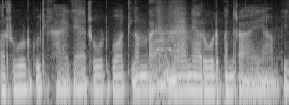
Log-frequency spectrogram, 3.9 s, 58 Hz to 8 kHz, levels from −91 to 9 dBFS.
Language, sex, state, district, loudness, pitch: Hindi, male, Delhi, New Delhi, -15 LUFS, 115 Hz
